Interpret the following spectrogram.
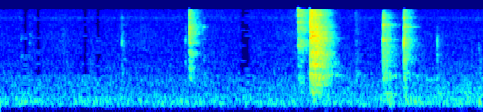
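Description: A ball screw assembly being handled and set down on an aluminium plate, making small metal clicks and taps. There is a light click about a second in, a louder, slightly longer scraping tap past halfway, and another click near the end.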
